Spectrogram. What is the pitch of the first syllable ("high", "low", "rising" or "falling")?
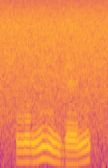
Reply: rising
